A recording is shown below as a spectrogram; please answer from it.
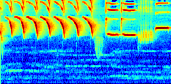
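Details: White canary singing vigorously, meant as a tutor song for White-rumped Shamas. Quick downslurred notes repeat about four per second, then a few steady, pure whistled tones follow.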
